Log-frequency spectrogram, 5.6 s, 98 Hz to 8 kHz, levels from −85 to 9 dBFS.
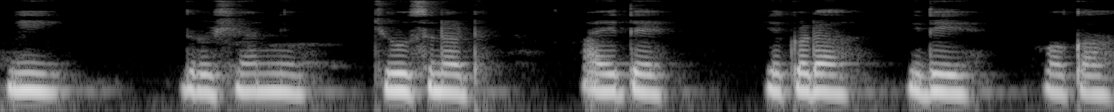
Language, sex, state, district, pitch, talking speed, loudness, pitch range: Telugu, female, Andhra Pradesh, Anantapur, 220 Hz, 75 wpm, -16 LUFS, 215-225 Hz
